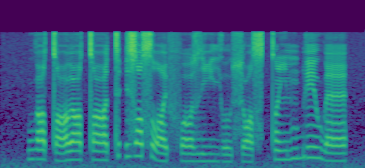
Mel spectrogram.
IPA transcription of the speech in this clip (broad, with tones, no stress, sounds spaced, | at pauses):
w ɪ˧ tˤ ɪ˨ w o˧ tˤ æ˧ t | z ɪ˦ sˤ j ɪ˨ f ɔ˨ z i˨ j o˨ sʷ æ˨ sˤ t ĩ˧ m b e˦ w æ˧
